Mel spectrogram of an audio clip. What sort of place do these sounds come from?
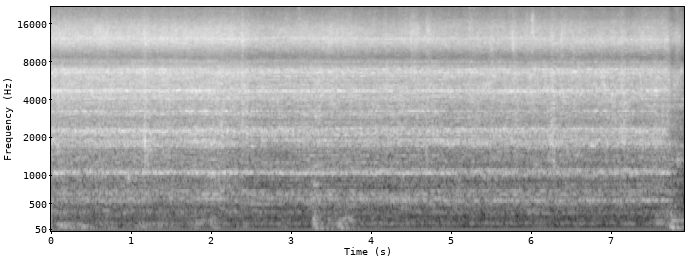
restroom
